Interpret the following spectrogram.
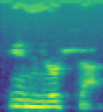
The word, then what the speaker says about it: inertia: this isn't felt kind of funny but it's pronounced inertia inertia is an object's resistance to change its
